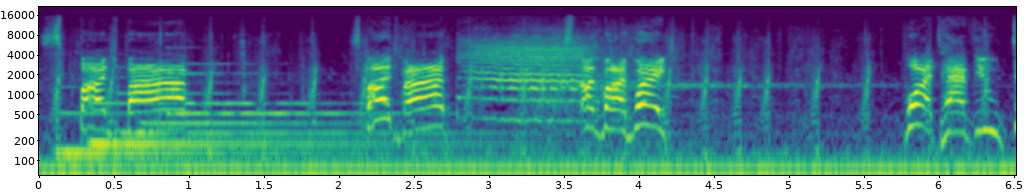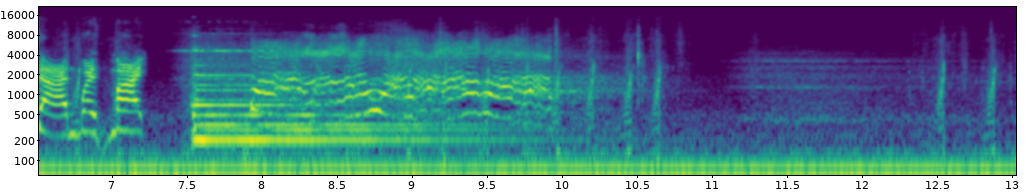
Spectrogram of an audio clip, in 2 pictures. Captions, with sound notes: SpongeBob! SpongeBob! SpongeBob, wait! What have you done with my-- [SpongeBob laughter]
